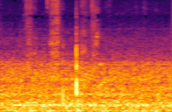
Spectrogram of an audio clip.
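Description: Hard plastic stylus nib on an iPad's glass screen: faint strokes of writing and one sharp tap about a second in.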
